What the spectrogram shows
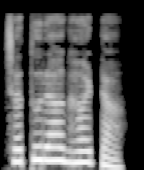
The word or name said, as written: ಚಿತ್ರಕುಟಿ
